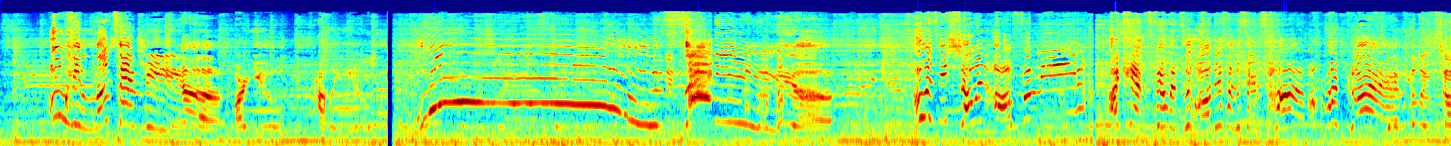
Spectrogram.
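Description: Two women squealing, shrieking and laughing excitedly inside a car, with one long high squeal that falls away at its end about six seconds in. Music and a steady low rumble run underneath.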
